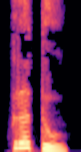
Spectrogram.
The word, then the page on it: ಕರ್ತು: kannada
